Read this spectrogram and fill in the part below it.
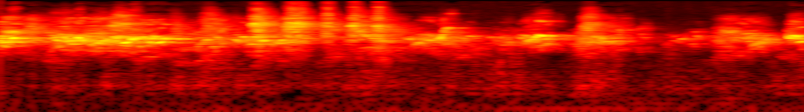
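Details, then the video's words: Budgerigar as a pet making funny noises: bright, scratchy warbling and squeaks in quick bursts, with a short lull near three seconds and a return to chatter at the end. "Funny Budgie Noises Compilation"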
